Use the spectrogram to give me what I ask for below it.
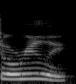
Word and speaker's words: Orly: It's Orly! It's O'Reilly! That's the whole joke, is that her name is actually pronounced O'Reilly.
